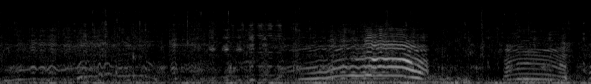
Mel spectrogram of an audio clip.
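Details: Sirohi goat kept for goat farming in Nagaur, Rajasthan, offered as an Eid Qurbani goat: a long, wavering, nasal bleat swelling then fading, followed by a shorter bleat, over steady background noise.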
